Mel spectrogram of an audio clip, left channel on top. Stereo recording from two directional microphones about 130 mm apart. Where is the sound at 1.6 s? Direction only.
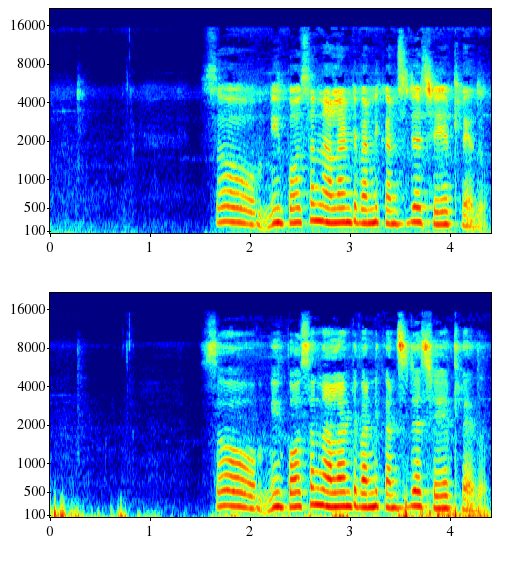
15° right (ahead or behind).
